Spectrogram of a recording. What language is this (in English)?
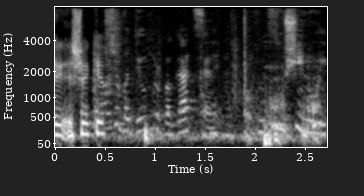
Hebrew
